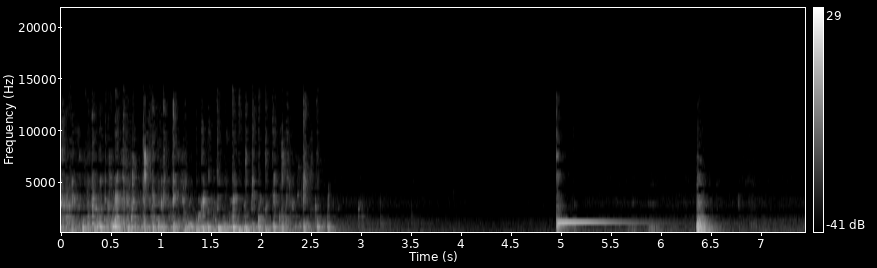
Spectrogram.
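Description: Evaporated milk poured from a can into a glass blender jar: a splashing, gurgling stream that stops about three seconds in. About two seconds later comes a sharp clink with a brief ringing tone, then a duller knock.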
